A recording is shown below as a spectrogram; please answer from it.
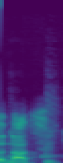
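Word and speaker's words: Anansi: going to be tricky to say it's called a Nazi a Nazi it sounds like you know but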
